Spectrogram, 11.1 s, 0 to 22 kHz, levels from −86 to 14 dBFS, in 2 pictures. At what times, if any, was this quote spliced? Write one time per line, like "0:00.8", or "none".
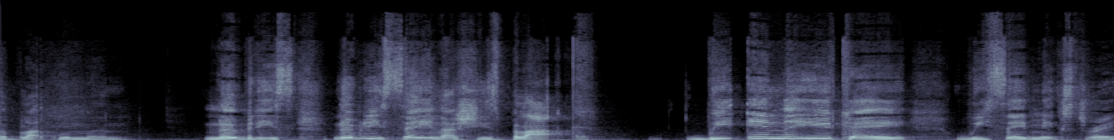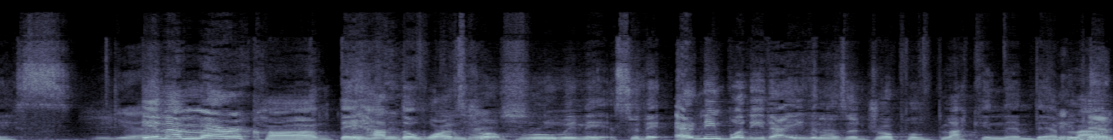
none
